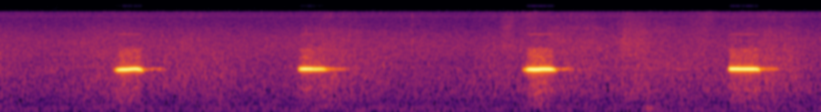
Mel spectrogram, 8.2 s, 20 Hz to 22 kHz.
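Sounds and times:
Eurasian pygmy owl autumn whistling song on the shore of Lake Saimaa: 1.2 - 1.7, 3.0 - 3.5, 5.2 - 5.8, 7.3 - 7.8.

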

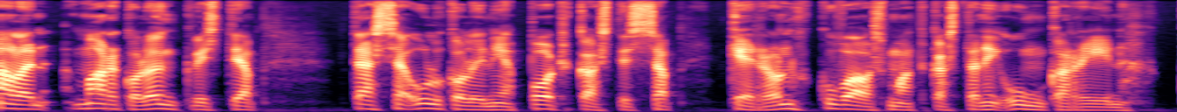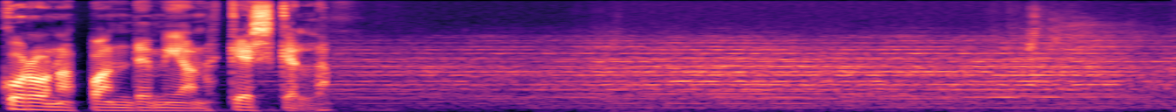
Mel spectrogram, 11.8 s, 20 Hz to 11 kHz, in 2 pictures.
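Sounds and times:
speech: 0.0 - 7.7
large cathedral bells ringing: 7.2 - 11.7.

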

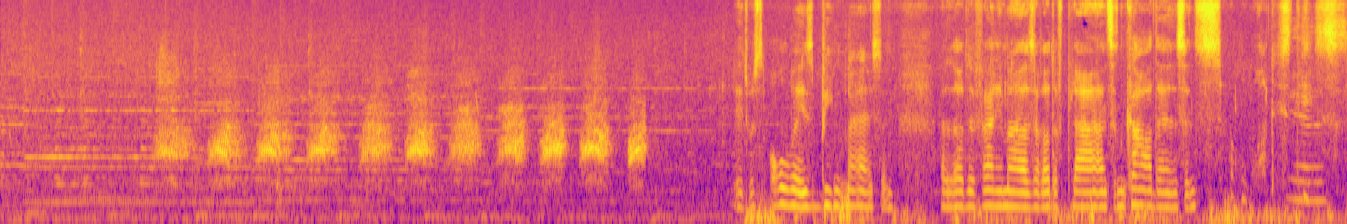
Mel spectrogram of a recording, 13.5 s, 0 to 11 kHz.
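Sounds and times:
a little wind over an empty farmyard: 0.0 - 13.4
raven calling over an empty farmyard: 1.0 - 7.2
speech: 7.4 - 13.4.

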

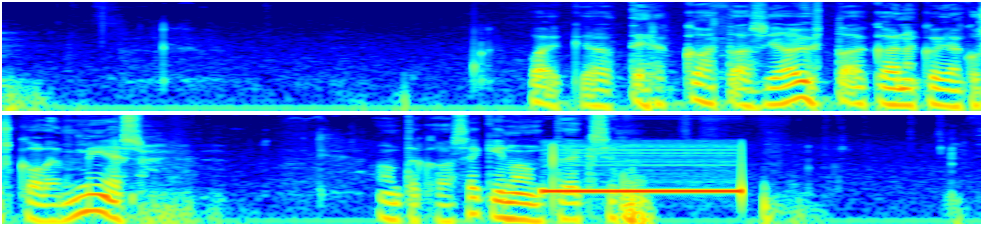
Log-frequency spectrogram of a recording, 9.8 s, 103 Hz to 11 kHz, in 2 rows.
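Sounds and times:
speech: 2.6 - 5.9, 6.8 - 8.2
faint telephone line hum: 7.4 - 8.6
telephone ringing tone on the line: 7.6 - 8.6.

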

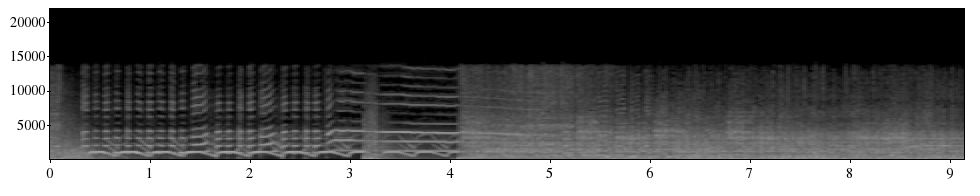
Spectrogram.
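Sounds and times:
police car siren wailing in rising and falling whoops: 0.1 - 4.4
laughter: 0.3 - 9.0.

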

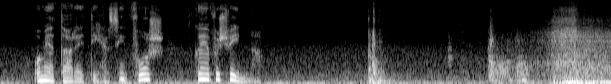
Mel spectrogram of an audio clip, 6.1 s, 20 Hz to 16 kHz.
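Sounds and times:
speech: 0.4 - 2.7
car engine cranking and starting: 3.6 - 6.0
car revving and driving off: 4.9 - 6.0.

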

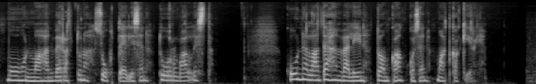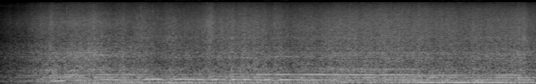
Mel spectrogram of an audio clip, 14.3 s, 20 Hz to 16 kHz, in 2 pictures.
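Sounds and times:
speech: 0.1 - 2.9, 3.5 - 6.5
boat engine droning while crossing the Tigris river: 7.0 - 14.2.

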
